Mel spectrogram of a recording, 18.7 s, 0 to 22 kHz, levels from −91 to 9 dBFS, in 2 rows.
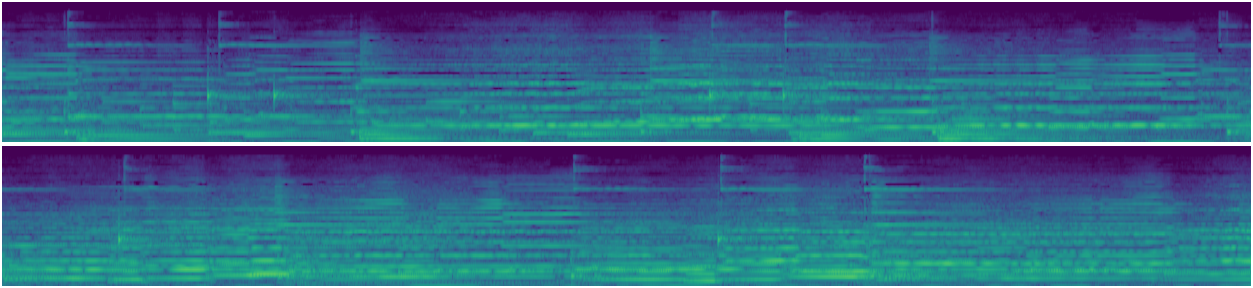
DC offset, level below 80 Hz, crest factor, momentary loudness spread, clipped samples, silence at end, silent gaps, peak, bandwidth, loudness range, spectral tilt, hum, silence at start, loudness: under 0.1%; -60 dBFS; 16 dB; 8 LU; under 0.1%; 0 s; none; -10 dBFS; 16.5 kHz; 4 LU; -4 dB/octave; none; 0 s; -27 LUFS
